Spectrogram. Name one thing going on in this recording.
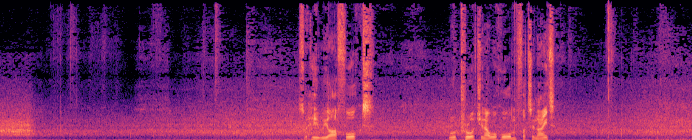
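Footsteps tread softly on a dirt path.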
